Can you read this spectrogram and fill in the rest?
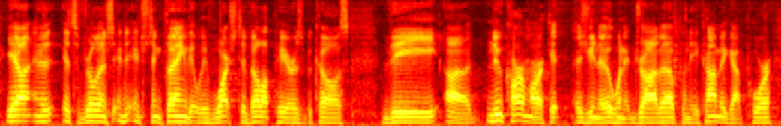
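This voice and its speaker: A man's voice: medium pitch, fairly even intonation, quick pace. Male import car shop owner, guest on a TV chat, folksy and plain-spoken, repeats himself. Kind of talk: TV interview, giving advice.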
